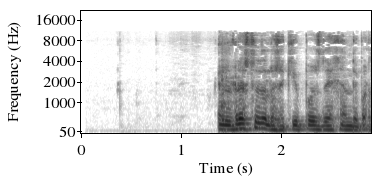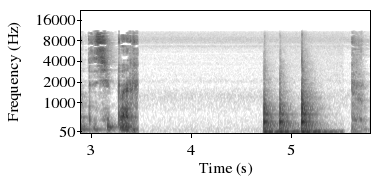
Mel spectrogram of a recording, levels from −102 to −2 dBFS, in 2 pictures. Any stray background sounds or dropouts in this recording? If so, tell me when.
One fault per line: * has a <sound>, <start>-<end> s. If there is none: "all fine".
* has a thud, 4.7-5.5 s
